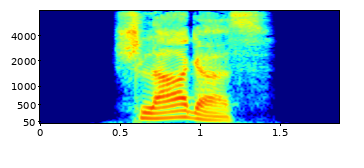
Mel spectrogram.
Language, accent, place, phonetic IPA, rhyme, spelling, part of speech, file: German, Germany, Berlin, [ˈʃlaːɡɐs], -aːɡɐs, Schlagers, noun, De-Schlagers.ogg
- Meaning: genitive of Schlager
